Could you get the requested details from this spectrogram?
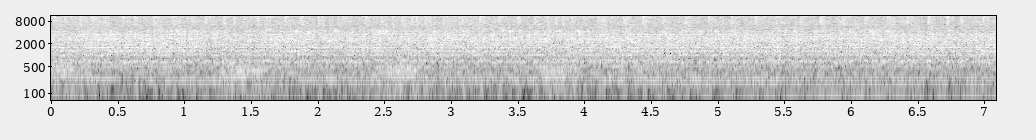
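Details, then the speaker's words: $250 Polaris Trail Boss 250 4x4 ATV, new starter, carburetor cleaned, running with clutch removed: harsh raspy hissy idle with high clatter; abnormal engine noise, quieter without clutch, owner suspects clutch misassembled or worn, unconfirmed. "all right so it's a lot quieter without the clutch so that's good um so i think the clutch was just maybe put on wrong or something i'm not sure maybe it's just really worn out"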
